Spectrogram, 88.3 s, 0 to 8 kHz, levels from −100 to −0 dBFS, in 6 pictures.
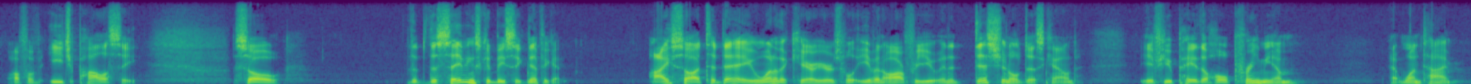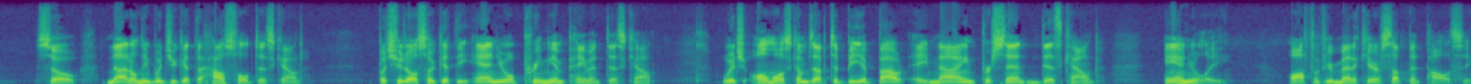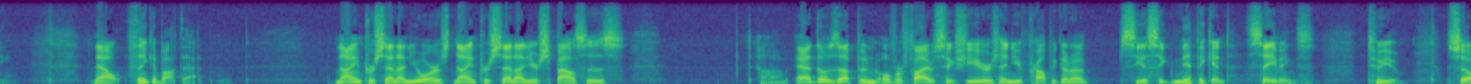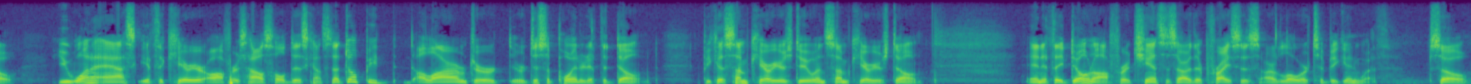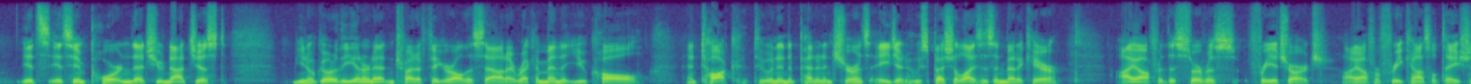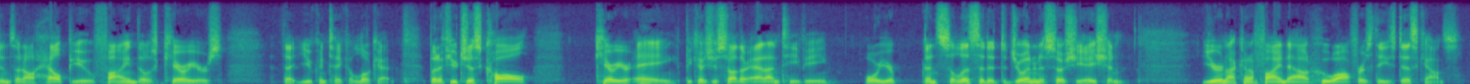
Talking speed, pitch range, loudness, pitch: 160 wpm, 90-115 Hz, -19 LUFS, 100 Hz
